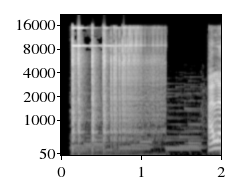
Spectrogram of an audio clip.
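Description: Coin-drop sound effect: three quick metallic clinks of a coin landing and spinning, then a high ringing that dies away about a second in.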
